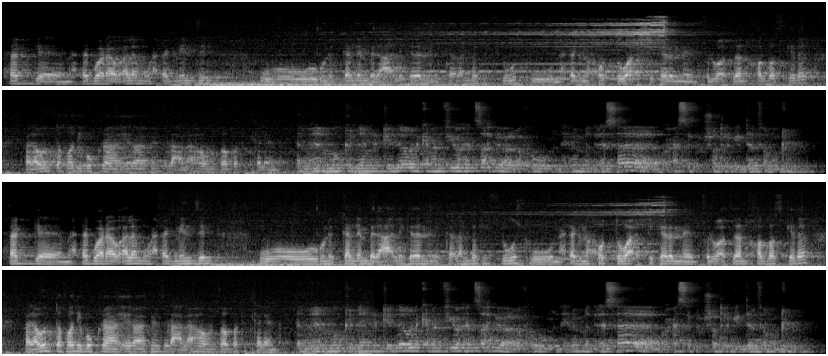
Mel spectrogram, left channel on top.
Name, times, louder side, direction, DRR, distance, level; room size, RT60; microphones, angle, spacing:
voice 1, 0.0-11.0, right 5 dB, 70° right, 11 dB, 0.4 m, -23 dB
sound 1, 1.5-12.0, equal, 25° right, 0.6 m, -38 dB
sound 2, 1.9-6.8, left 5 dB, 60° left, 0.5 m, -29 dB
voice 2, 11.2-16.2, right 1 dB, 50° right, -1 dB, 3.0 m, -29 dB
16.5 x 10.5 x 2.5 m, 0.90 s
head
